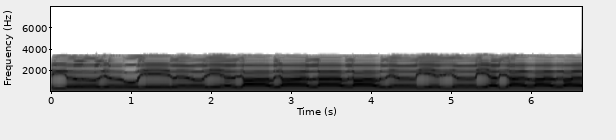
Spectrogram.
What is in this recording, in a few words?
resynth Speech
